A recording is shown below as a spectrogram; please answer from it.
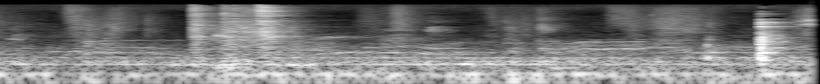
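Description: A few light knocks and clinks of dishes and utensils being handled on a kitchen counter, the loudest about a second in and another just before the end.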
